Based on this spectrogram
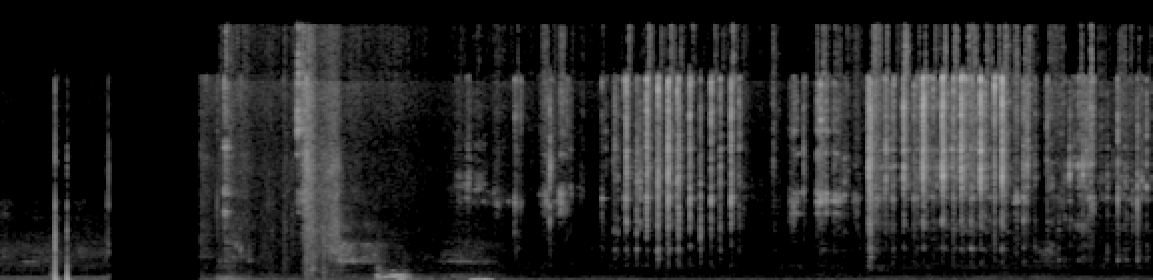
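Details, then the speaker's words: Ampeg SVT bass amp with a burned PCB: tilting the case brings irregular light rattles of a loose object sliding and tapping inside, where nothing should rattle. "that doesn't sound good it's not not supposed to be anything rattling inside there no bueno"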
